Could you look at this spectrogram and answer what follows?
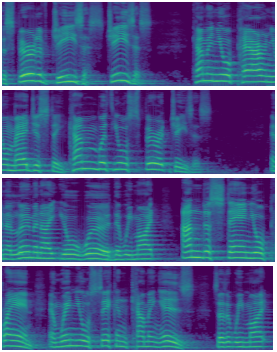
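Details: Adult male speaker; typical speech.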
